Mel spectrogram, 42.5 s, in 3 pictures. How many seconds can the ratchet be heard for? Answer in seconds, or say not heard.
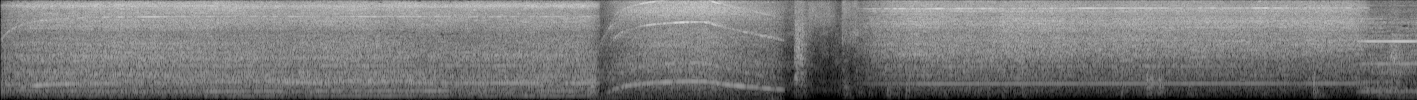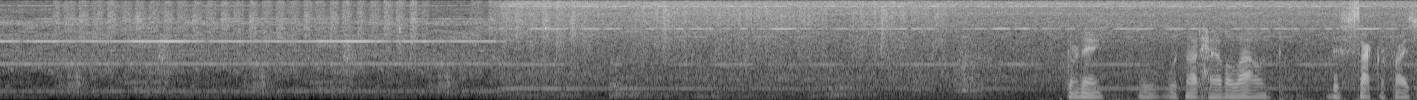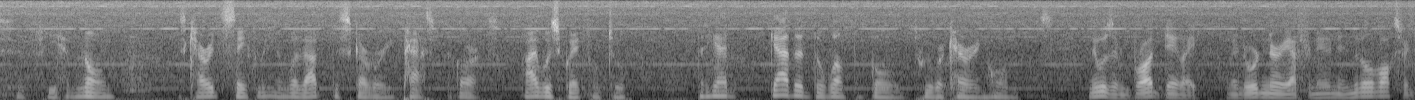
not heard.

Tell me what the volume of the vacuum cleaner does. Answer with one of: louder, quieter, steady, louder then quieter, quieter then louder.
quieter.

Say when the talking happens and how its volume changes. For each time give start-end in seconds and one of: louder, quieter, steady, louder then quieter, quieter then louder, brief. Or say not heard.
24.8-42.4 steady.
